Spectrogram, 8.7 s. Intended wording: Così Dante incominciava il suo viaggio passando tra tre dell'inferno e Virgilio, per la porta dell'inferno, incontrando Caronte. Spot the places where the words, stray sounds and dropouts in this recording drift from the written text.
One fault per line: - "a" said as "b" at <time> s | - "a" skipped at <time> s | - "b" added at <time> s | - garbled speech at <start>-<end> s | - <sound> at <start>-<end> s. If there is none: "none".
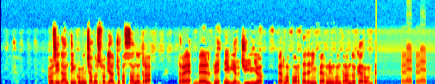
- "dell'inferno" said as "belve" at 3.9 s
- laugh at 8.0-8.5 s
